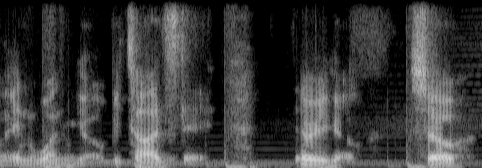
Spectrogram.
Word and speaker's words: Bitadze: And then Goga Bitadze, Bitadze, I should say, sorry. I really couldn't pronounce his name right in one go. Bitadze.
